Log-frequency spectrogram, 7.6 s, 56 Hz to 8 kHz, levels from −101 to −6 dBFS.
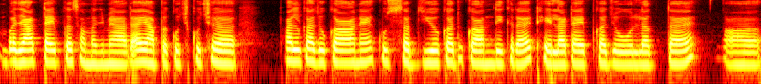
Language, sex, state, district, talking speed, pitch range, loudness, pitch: Hindi, female, Bihar, Patna, 250 wpm, 195-215 Hz, -16 LUFS, 205 Hz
